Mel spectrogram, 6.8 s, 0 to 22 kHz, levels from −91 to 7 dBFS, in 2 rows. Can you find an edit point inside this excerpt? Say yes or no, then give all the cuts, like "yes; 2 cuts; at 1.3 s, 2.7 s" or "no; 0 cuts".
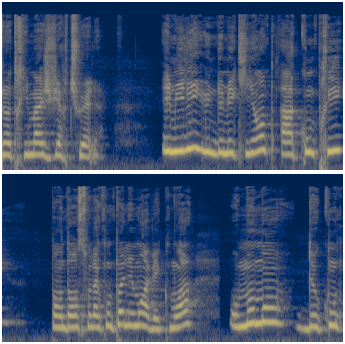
no; 0 cuts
